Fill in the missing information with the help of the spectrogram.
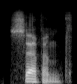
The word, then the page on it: seventh: American English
